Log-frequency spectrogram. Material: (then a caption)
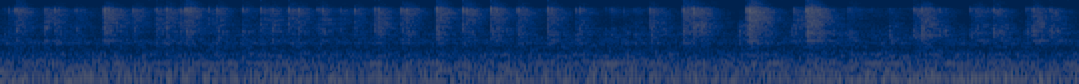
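Glass. Long acrylic nails tap on a large, flat, solid glass tabletop with both hands while rings are worn. Quick, bright clicks come in a steady, rapid stream over a constant low hum.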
